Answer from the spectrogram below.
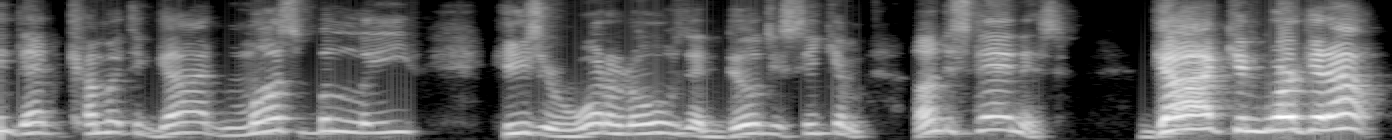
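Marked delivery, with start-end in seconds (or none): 5.7-6.9 high, loud declaration; full-force preacher cry; preaching shout. Real, not acted. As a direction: belt it out to the congregation. Preacher's high point of the sermon.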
